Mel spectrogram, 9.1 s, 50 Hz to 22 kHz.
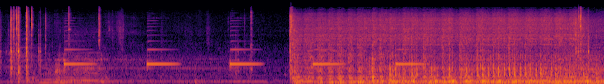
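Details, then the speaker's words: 2001 Nissan Sentra on its first start after installing a new fuel pump assembly, with the tank almost empty. Short cranking bursts, then it catches at about four seconds and settles into an even run. "all right guys this is my first attempt to start the Nissan subsequent to installing the new fuel pump assembly"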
